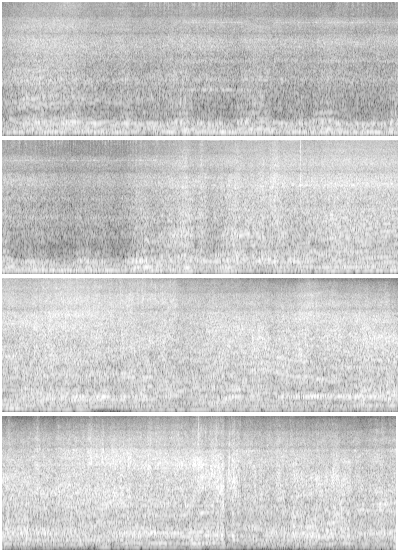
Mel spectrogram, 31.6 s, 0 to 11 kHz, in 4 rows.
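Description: Four speedway bikes' 500 cc single-cylinder methanol engines revving together at the starting gate. Past halfway they open up as the riders leave the start, and the engine notes rise and fall as the bikes race off around the track.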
